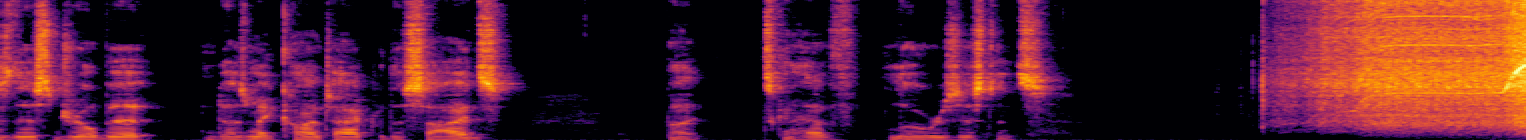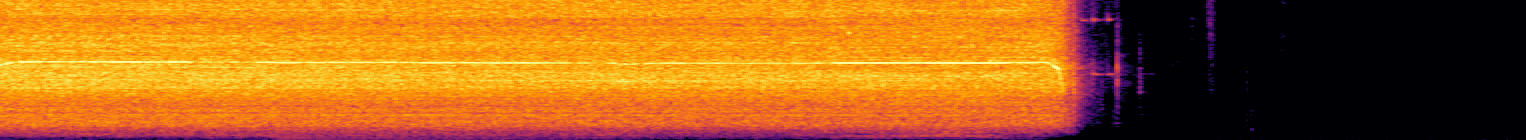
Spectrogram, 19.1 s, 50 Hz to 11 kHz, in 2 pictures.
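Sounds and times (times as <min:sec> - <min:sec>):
electric drill boring through metal: 0:07.9 - 0:16.6.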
